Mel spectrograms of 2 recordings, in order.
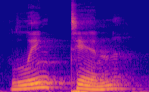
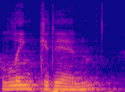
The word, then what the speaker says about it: LinkedIn: pronunciation does not apply once again we have Linkin not LinkedIn Skype not Skypey and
